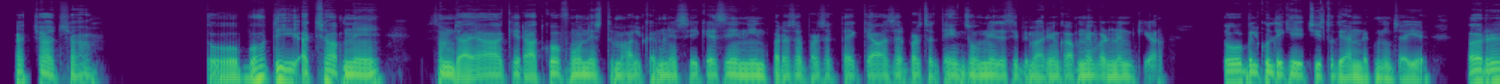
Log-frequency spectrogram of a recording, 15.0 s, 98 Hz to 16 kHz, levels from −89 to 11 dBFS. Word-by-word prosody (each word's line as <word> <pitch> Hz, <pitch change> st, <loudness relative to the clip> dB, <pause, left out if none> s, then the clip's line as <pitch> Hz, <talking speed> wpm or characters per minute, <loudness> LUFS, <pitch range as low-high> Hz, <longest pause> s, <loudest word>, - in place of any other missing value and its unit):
अच्छा-अच्छा। 100 Hz, -7 st, -2 dB, 1.3 s
तो, -, -, 0 dB, 0.3 s
बहुत 130 Hz, +2 st, +3 dB
ही 125 Hz, -2 st, +5 dB
अच्छा 120 Hz, -, +1 dB
आपने 90 Hz, -1 st, +4 dB, 0.6 s
समझाया 85 Hz, 0 st, +2 dB
कि 90 Hz, -, -1 dB
रात 75 Hz, -3 st, -1 dB
को 95 Hz, -1 st, +2 dB
फ़ोन 90 Hz, +1 st, +2 dB
इस्तेमाल 80 Hz, 0 st, -2 dB
करने 80 Hz, -1 st, 0 dB
से -, -, -5 dB
कैसे 85 Hz, +1 st, 0 dB
नींद 85 Hz, -2 st, +3 dB
पर 75 Hz, -1 st, 0 dB
असर 80 Hz, +1 st, -2 dB
पड़ 80 Hz, -, -2 dB
सकता 120 Hz, +2 st, -7 dB
है? 80 Hz, -, -3 dB
क्या 80 Hz, +2 st, -3 dB
असर 85 Hz, +1 st, -4 dB
पड़ 85 Hz, -, -1 dB
सकता -, -, -5 dB
है? -, -, +1 dB
इनसोमनिया 85 Hz, 0 st, +1 dB
जैसी 80 Hz, -, -3 dB
बीमारियों 75 Hz, +1 st, -1 dB
का -, -, -3 dB
आपने 80 Hz, +1 st, +1 dB
वर्णन 75 Hz, 0 st, +1 dB
किया। -, -, -7 dB, 0.7 s
तो 110 Hz, +1 st, +4 dB
बिल्कुल 100 Hz, 0 st, +3 dB
देखिए 90 Hz, -1 st, +2 dB
ये 85 Hz, -, +1 dB
चीज़ -, -, -1 dB
तो -, -, -3 dB
ध्यान 75 Hz, -1 st, +2 dB
रखनी 65 Hz, -, 0 dB
चाहिए। 65 Hz, 0 st, -1 dB, 0.5 s
और 115 Hz, -1 st, +5 dB
85 Hz, 170 wpm, -22 LUFS, 80-95 Hz, 1.3 s, ही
